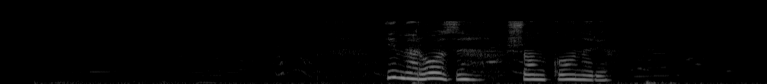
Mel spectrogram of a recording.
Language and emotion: Russian, sad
